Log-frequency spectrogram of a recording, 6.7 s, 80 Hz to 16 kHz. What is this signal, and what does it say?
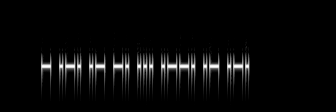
Morse code, heard as a keyed tone, about 20 wpm, 700 Hz. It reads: TRANSPAR
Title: Build A Word - 4 Letters At A Time - 12-Letter Words - 20wpm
